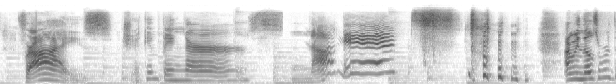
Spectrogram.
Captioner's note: chuckles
